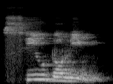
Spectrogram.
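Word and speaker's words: pseudonym: name ইউজবা author তাকে কি বলা হয় ছদ্দনাম সিউডনিম স্পেলিংটা মাথায় রাখ সিউডনিম সিউডনি উচ্চারণ হবে সিউডনিবা তাকে কি বলা হয় বৈধ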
